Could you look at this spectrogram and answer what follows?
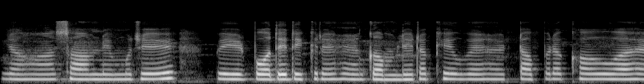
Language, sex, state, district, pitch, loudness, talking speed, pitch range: Hindi, female, Maharashtra, Mumbai Suburban, 240 Hz, -16 LUFS, 150 wpm, 235-250 Hz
